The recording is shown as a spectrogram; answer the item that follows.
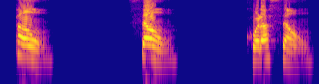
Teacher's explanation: It is similar to the ow sound in English, but with nasality. Saying the word pound repeatedly may sometimes help with pronouncing this sound.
